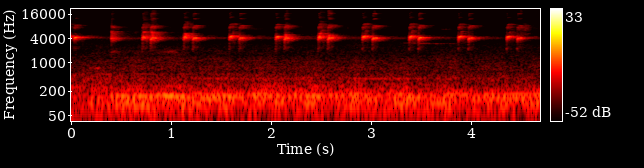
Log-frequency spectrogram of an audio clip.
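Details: About ten rapid, shrill squeaks from a squirrel in a terrace garden, evenly spaced at around two per second, each starting with a click and ringing briefly, above a low steady rumble.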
